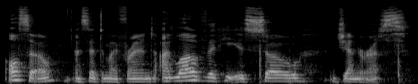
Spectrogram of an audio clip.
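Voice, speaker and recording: Low, gravelly-voiced woman preaching. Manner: slow, reflective, intimate reading voice. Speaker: pastor. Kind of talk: sermon with poetry readings. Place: church service, streamed online.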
